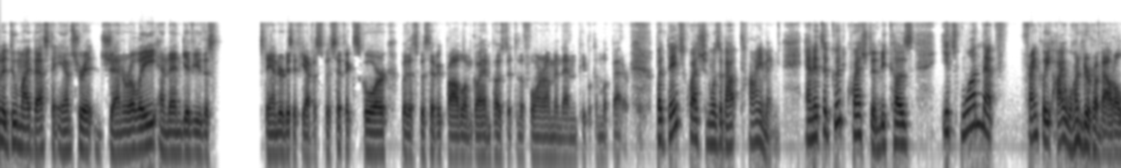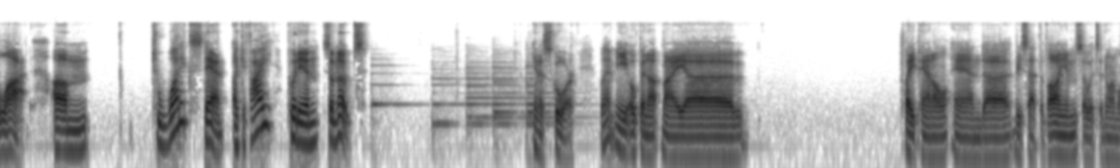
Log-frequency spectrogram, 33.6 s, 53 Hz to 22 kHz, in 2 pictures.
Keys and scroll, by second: 21.2 n, 23.4 ctrl+Down, 23.4-24.8 typing, 25.6 Escape, 26.7 ctrl+F10.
